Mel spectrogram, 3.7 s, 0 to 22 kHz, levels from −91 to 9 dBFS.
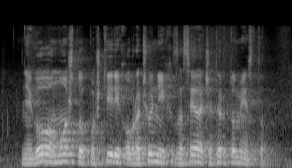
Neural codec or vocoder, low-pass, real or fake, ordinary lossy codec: none; none; real; none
